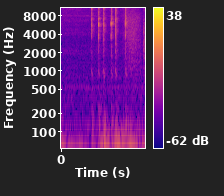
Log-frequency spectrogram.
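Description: Quick, light clicks of typing on a computer keyboard, a short irregular burst of keystrokes over a low steady hum.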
